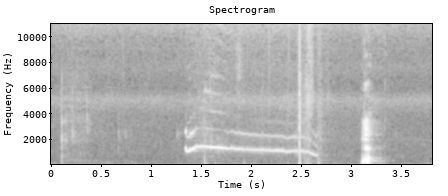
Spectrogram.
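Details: A pet cat indoors gives one drawn-out meow of about a second and a half, held steady and then dipping at the end, followed by a short knock; quiet human voices in the room.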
